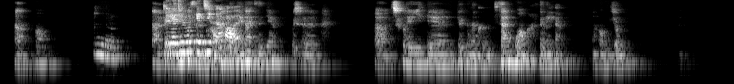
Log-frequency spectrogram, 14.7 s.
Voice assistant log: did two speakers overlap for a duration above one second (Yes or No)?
Yes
